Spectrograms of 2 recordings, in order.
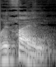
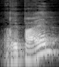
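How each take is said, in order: First: The middle consonant is an f sound. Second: The middle consonant is a p sound. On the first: "On peut dire paix ou fait" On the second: "On peut dire paix ou fait"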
